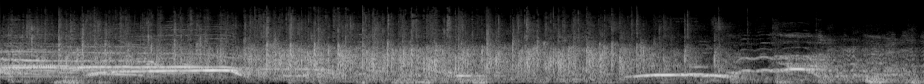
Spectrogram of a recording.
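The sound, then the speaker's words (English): Studio audience at a live comedy show applauding and cheering for a comedian. Dense, sustained clapping is peppered with whoops, eases after the first two seconds, then swells again. “In the meantime, please make some noise and enjoy some comedy from our good friend, Matt Kirshen, everybody.”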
